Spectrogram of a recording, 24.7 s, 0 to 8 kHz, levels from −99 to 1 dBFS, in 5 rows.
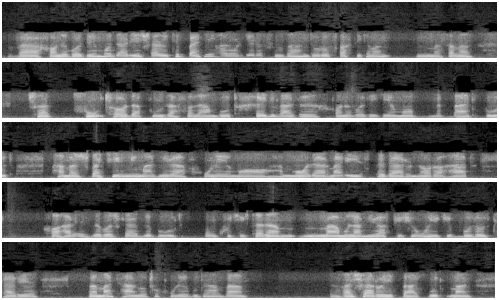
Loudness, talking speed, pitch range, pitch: -19 LUFS, 150 wpm, 180-200 Hz, 190 Hz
